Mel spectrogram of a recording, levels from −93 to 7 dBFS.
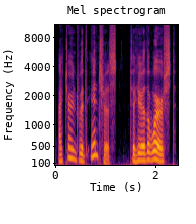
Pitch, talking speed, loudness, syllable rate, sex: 180 Hz, 195 wpm, -19 LUFS, 5.3 syllables/s, male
